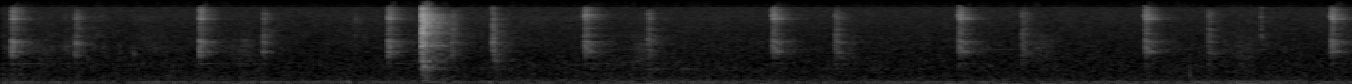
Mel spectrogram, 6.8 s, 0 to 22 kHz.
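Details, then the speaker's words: Turn signal with LED bulbs after a heavy-duty 2-wire flasher replaced the hyper-flashing unit: crisp relay clicks in even pairs, about one flash a second; normal flasher rate. "can you hear that clicking but that's the turn signal relay and it's working really nice"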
